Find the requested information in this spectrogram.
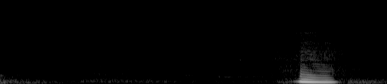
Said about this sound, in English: He's thinking. Like breathing all hard too. Oh man.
